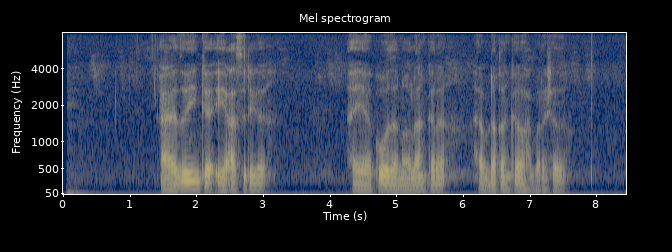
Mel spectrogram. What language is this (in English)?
Somali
